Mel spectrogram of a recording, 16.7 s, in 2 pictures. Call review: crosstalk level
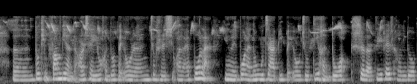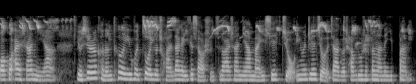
none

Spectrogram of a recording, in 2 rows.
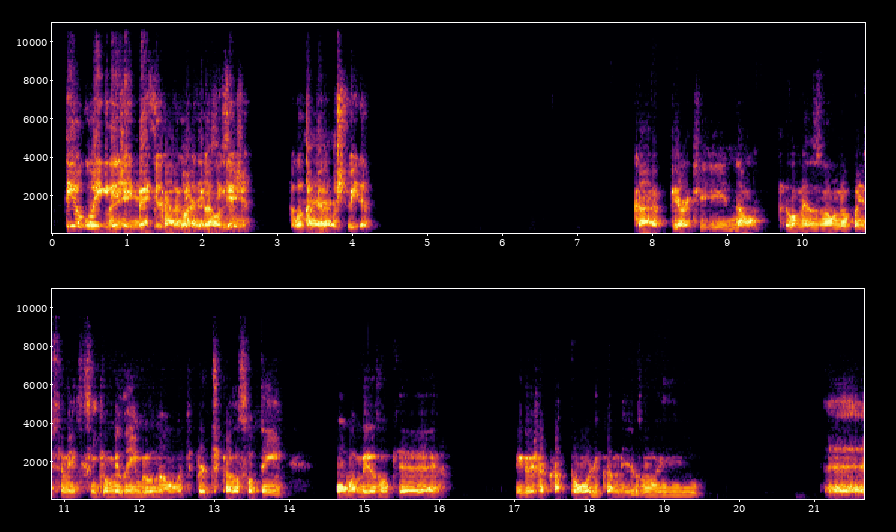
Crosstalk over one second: present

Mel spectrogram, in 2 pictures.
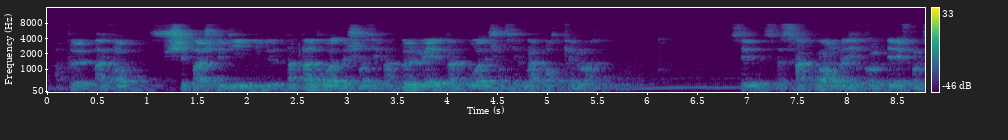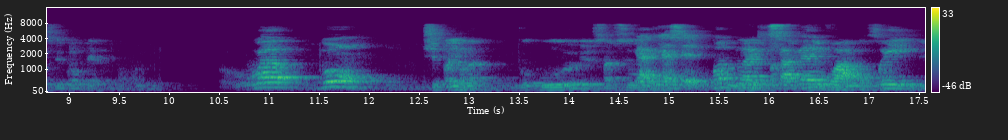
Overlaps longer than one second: present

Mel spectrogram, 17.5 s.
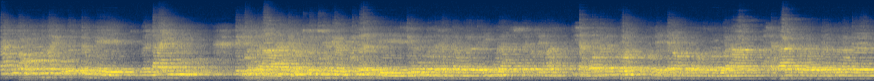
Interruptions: present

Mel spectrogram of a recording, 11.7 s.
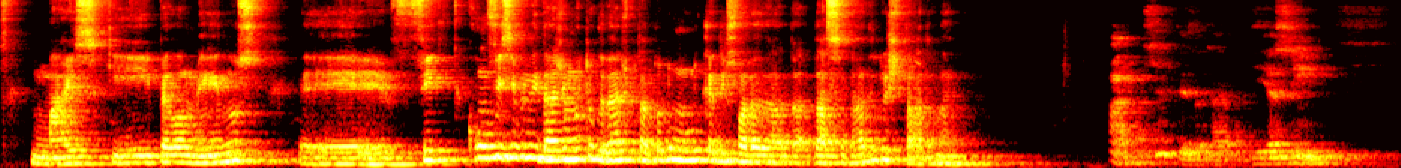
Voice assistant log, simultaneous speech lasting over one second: none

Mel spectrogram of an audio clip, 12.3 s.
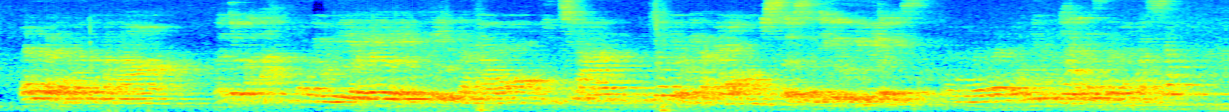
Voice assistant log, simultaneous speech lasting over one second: none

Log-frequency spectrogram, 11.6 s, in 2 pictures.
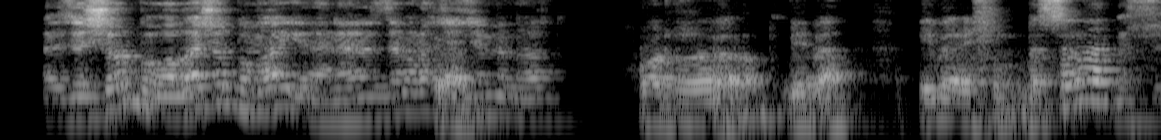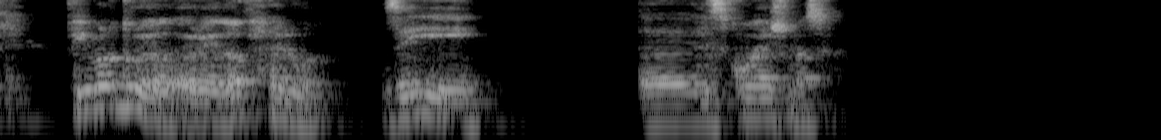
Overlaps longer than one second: none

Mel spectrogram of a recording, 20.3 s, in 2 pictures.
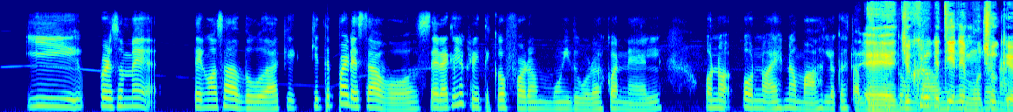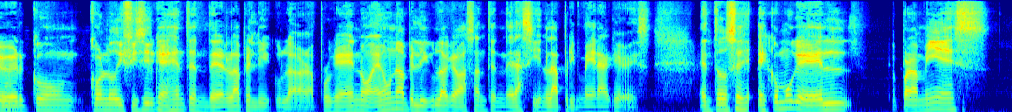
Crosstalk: present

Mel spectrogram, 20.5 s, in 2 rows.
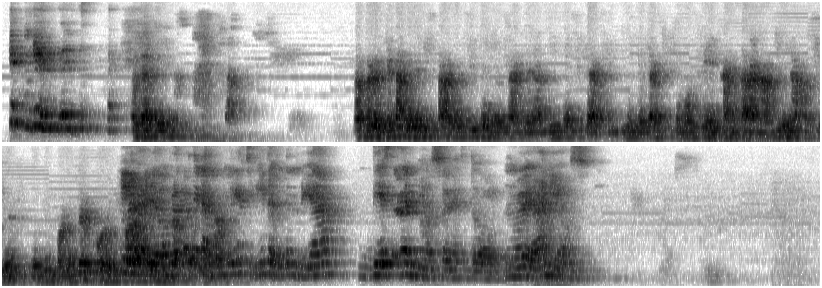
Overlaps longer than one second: present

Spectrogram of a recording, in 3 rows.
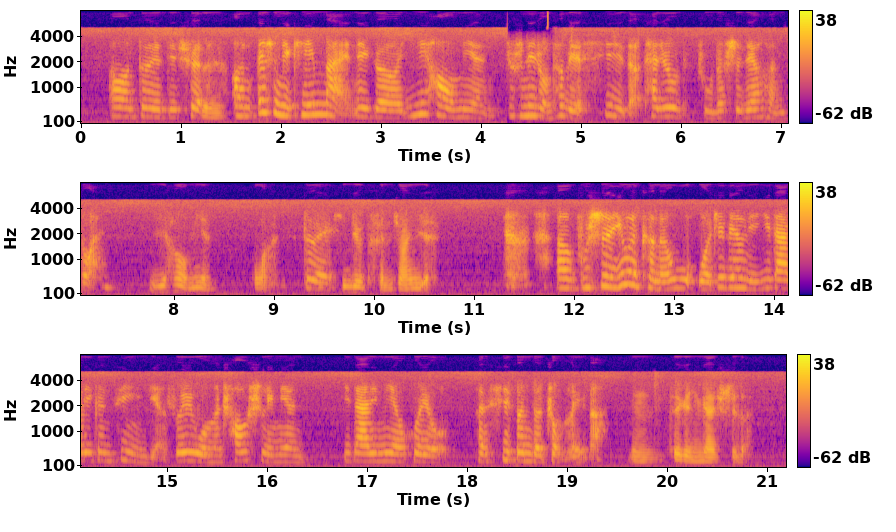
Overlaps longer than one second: none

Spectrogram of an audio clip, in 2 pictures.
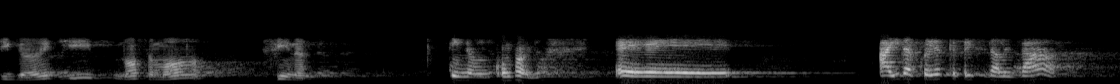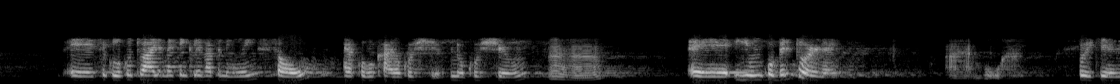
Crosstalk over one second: none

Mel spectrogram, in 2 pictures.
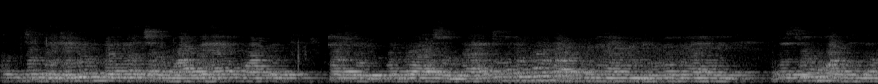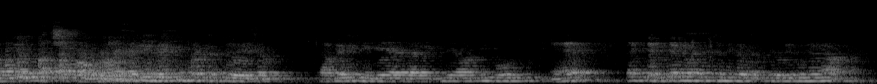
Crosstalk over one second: none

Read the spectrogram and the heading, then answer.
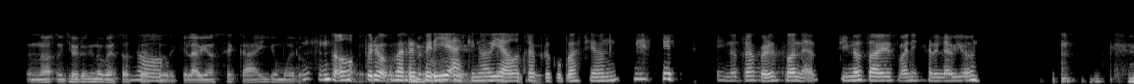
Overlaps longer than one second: present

